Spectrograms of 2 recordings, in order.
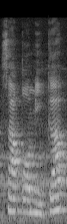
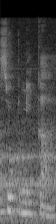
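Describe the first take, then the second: First: Both first syllables carry an a vowel. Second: The first vowel is u; the second is dropped. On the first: "memberi fathah huruf sin dan huruf qaf" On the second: "Huruf sinnya di dhammah dan huruf qafnya disukun"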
